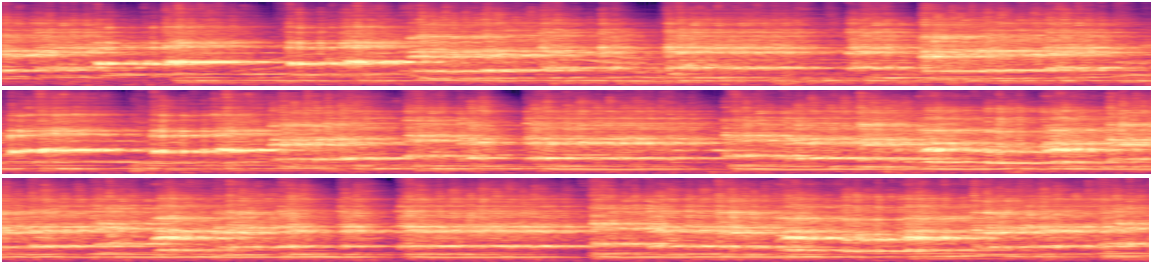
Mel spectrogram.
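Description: An angklung ensemble, tuned bamboo tubes in wooden frames, playing a continuous melody together, with guitar accompaniment.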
